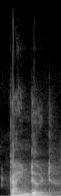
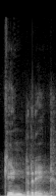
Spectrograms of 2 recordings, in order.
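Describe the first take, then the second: First: काइंडर्ड said with a long "kai" vowel; काइंडर्ड with "kai" as in kind; common mispronunciation. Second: किंडरेड, short i, not "rad"; correct pronunciation. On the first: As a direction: read काइंडर्ड as KAIN-derd. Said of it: "काइंडरेड कुछ लोग बोलते हैं". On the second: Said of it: "किंडरेड बोला जाता है, रड नहीं". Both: Shown as a demonstration.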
